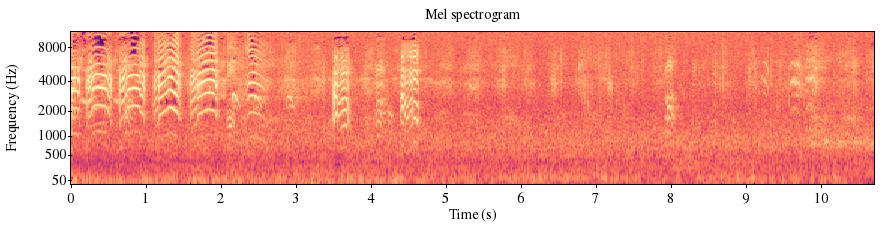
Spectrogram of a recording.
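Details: Gulls, including black-headed gulls, yelling loudly: a burst of strident, repeated arching cries at the start, a few more spaced calls, then fading into a constant low roar of wind or water.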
